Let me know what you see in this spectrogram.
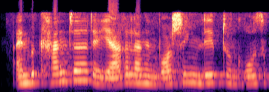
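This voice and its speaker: With noticeable background noise and audible room echo, a woman speaks at a fairly quick pace in a fairly even intonation. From East Berlin, Germany. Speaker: journalist. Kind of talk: reading aloud.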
